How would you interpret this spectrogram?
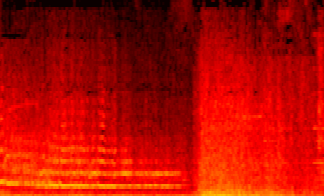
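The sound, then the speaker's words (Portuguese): A car skids with a loud, sustained high-pitched tire screech for about two seconds, then a sudden harsh crunching roar of impact and scraping takes over. No voices. “Chefe está derrapando.”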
